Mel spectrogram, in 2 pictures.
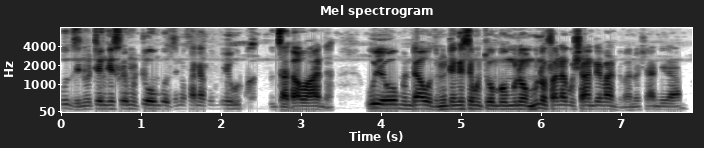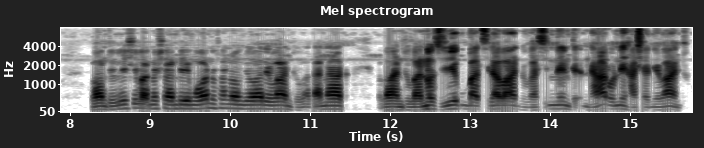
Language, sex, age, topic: Ndau, female, 36-49, health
